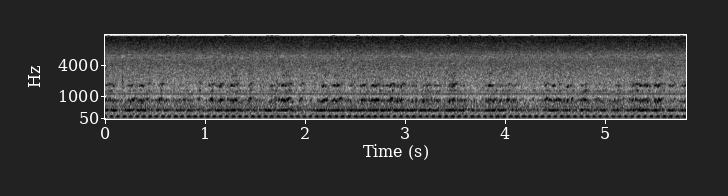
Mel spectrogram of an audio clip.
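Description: Smooth, even idle with a steady low pulse of about four beats per second and no misses or knocks; engine runs healthy.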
